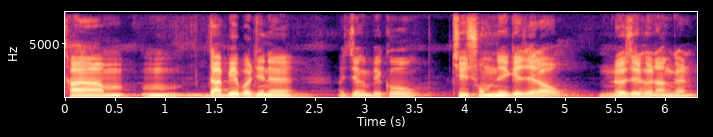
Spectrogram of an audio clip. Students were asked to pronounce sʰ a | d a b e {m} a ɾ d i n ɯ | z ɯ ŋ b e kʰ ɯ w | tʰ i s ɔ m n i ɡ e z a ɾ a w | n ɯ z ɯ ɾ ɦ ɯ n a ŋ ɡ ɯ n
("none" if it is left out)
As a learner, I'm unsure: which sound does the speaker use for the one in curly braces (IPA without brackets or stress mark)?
b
